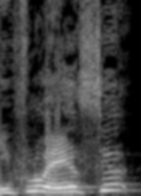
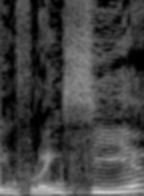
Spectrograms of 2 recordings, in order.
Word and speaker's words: influência: circunflexo no e e influência para não ler influencia que é verbo influência tem circumflex no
